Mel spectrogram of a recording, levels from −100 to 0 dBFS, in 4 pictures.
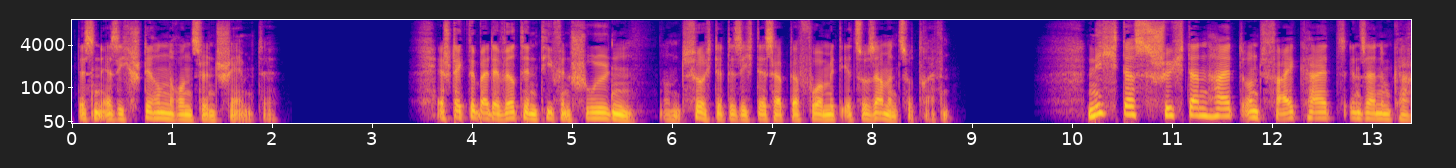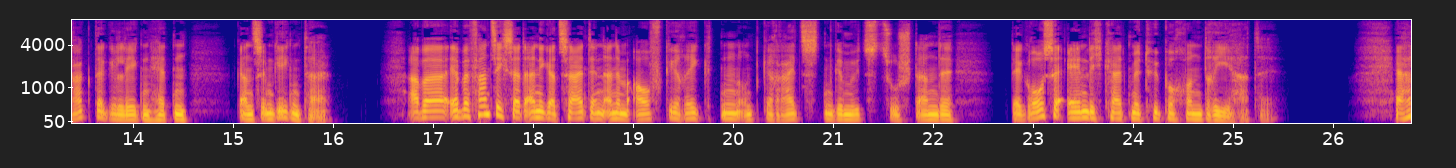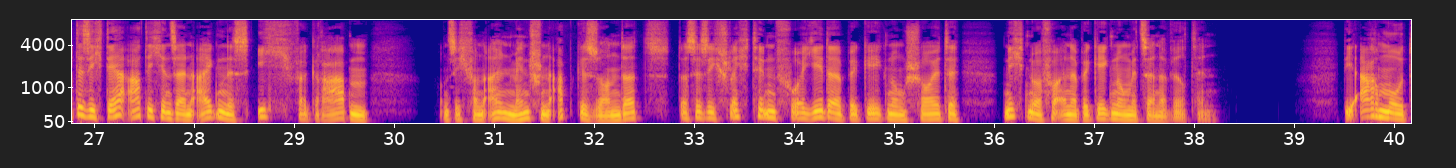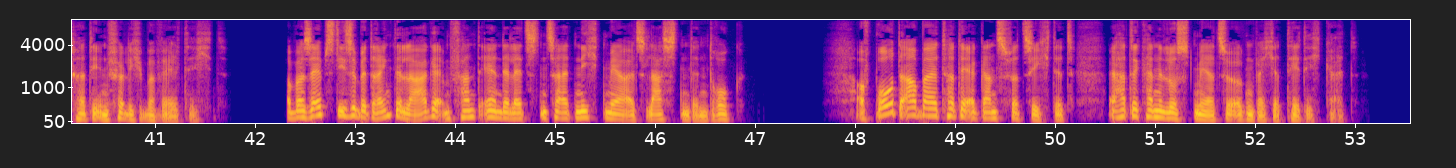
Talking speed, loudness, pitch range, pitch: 135 wpm, -17 LUFS, 95-135 Hz, 110 Hz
